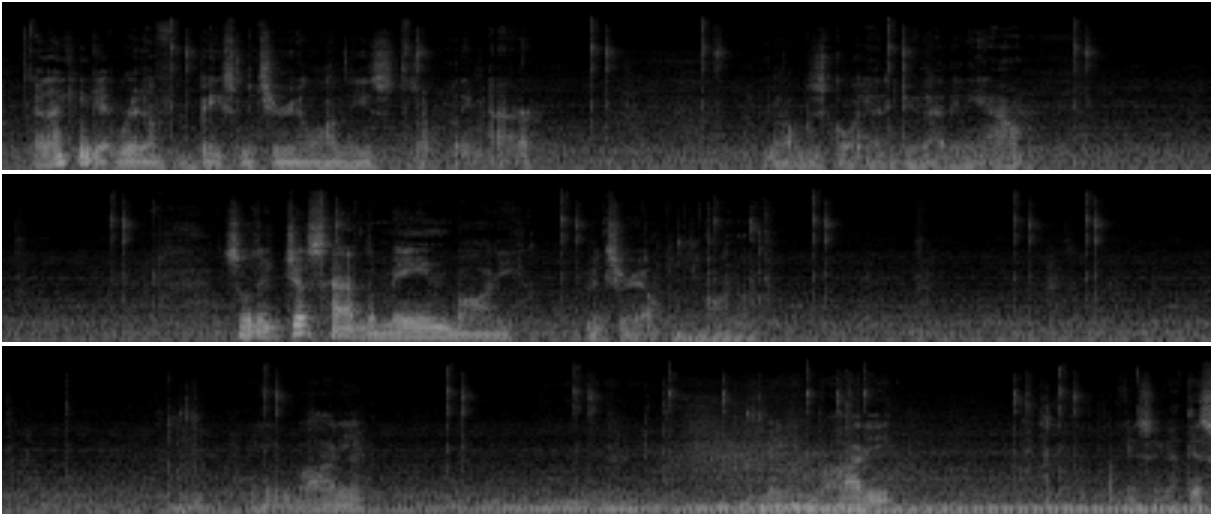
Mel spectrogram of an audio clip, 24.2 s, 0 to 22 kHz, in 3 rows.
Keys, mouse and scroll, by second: 1.1 click, 2.6 click, 3.9 click, 4.6 click, 5.9 click, 7.1 click, 8.8 click, 10.2 click, 11.8 click, 12.6 alt+a, 12.8 middle click, 13.4 click, 14.8 click, 15.3 click, 16.7-17.2 scroll down 1, 17.3 alt+a, 17.8 click, 19.1 click, 19.9 click, 20.5 middle click, 21.1 alt+a, 21.5 shift+middle click, 21.8 middle click, 23.1 click.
